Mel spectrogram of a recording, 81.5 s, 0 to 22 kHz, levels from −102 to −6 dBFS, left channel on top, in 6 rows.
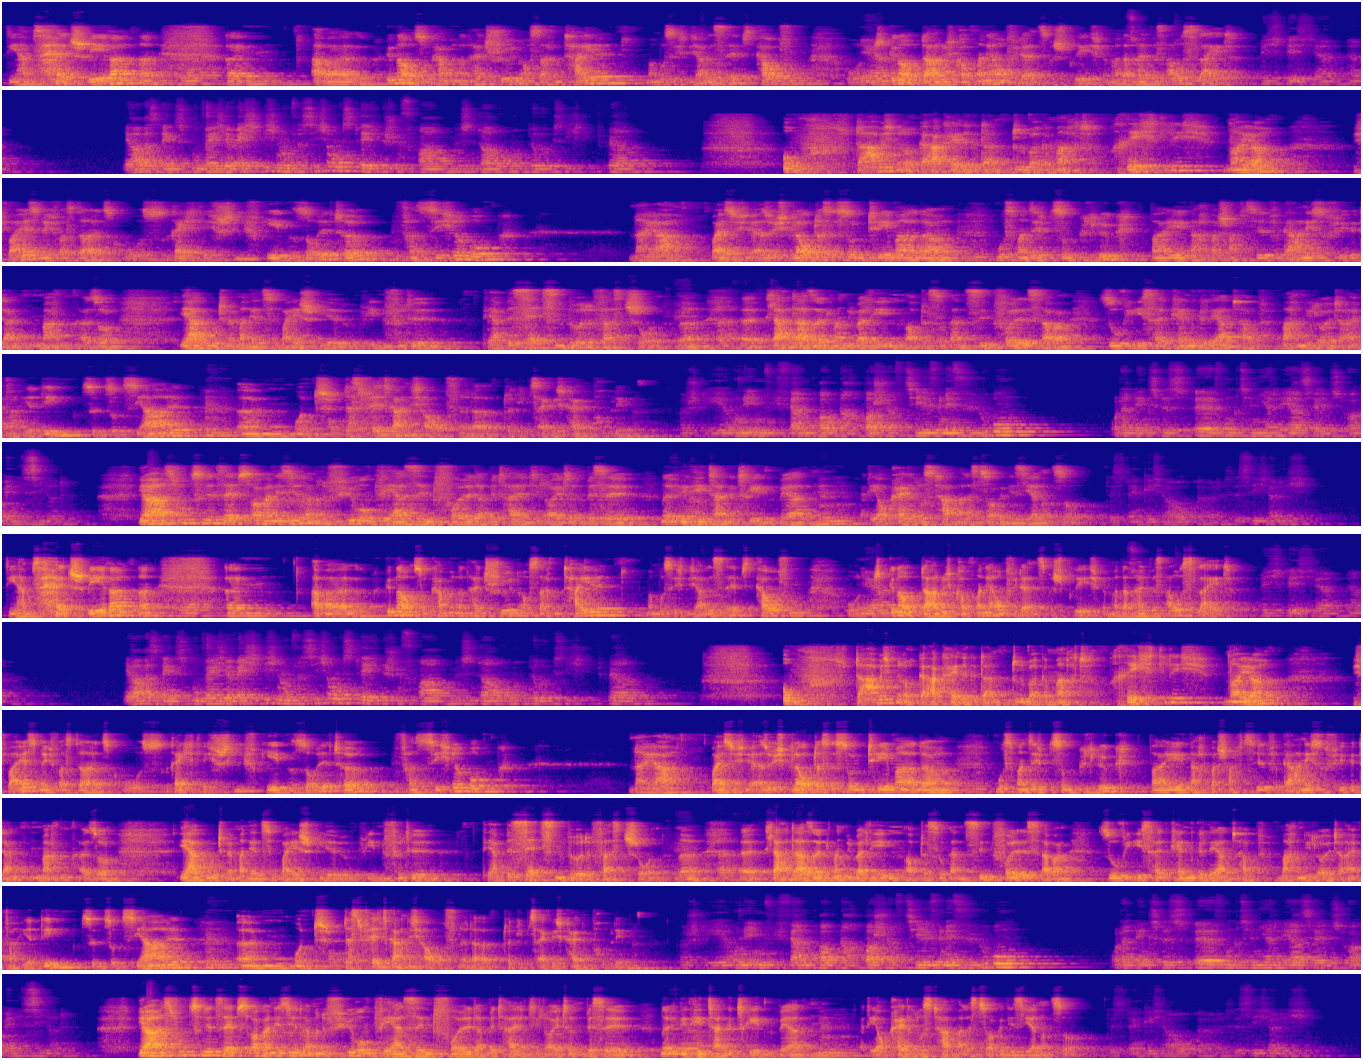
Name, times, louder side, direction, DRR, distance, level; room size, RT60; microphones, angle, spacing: voice 1, 0.0-2.8 3.1-6.2 6.4-12.3 20.6-26.8 27.1-32.3 33.5-34.0 34.3-45.1 45.6-56.2 56.7-60.7 68.9-76.3 76.6-78.7, right 4 dB, 85° right, 4 dB, 0.4 m, -32 dB
voice 2, 11.3-11.7 12.6-13.6 14.8-19.4 19.7-19.9 24.9-25.0 31.1-31.3 36.8-37.0 45.6-45.9 47.5-48.8 56.4-56.7 57.9-58.0 59.7-59.9 61.1-64.5 65.5-68.5 70.8-71.0 74.6-75.0 76.1-76.4 79.2-81.2, right 1 dB, 30° left, -5 dB, 0.9 m, -41 dB
2.5 x 2.3 x 2.3 m, 0.87 s
head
